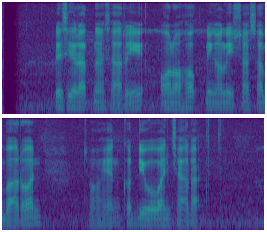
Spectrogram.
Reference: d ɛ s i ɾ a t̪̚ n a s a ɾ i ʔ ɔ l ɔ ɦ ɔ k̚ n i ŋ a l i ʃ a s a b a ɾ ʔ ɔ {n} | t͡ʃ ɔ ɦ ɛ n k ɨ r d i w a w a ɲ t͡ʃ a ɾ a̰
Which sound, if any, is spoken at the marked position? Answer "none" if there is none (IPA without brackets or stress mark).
n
